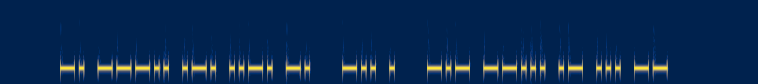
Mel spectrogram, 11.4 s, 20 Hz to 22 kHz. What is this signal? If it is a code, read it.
Morse code, heard as a keyed tone, about 17 wpm, 700 Hz. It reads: N8RFN DE K7ASM
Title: USA Callsign DE Callsign - 5 Characters - 17wpm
